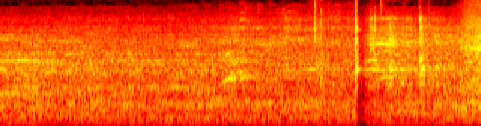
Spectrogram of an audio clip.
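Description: Steady low ballpark crowd murmur, then near the end a single sharp crack of a wooden baseball bat hitting a pitched ball squarely: a well-struck drive that carries for a home run.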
